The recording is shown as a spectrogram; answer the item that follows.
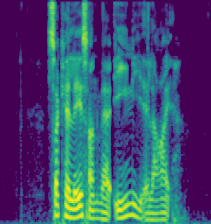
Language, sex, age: Danish, male, 24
